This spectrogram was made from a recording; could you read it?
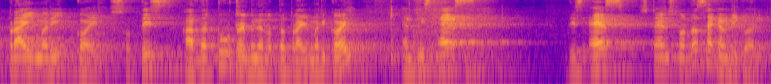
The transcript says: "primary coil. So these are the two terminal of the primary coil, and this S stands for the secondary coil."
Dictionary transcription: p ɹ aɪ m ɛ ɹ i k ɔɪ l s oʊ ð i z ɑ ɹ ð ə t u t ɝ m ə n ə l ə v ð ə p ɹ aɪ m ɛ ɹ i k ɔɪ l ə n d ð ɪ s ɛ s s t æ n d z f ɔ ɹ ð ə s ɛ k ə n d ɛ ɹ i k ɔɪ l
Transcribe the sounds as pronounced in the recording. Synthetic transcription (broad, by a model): p ɹ aɪ m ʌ ɹ i k ɔɪ l s oʊ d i s ɑ ɹ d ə t u t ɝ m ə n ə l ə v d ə p ɹ aɪ m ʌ ɹ i k ɔɪ l ə n d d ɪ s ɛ s s t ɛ n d s f ɔ ɹ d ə s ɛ k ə n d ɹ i k ɔɪ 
